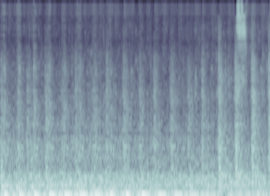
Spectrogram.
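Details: Kenmore washer during spin/drain: heavy low thumps two or three a second as the tub bangs and the machine walks across the floor, from worn suspension parts on the sides.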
